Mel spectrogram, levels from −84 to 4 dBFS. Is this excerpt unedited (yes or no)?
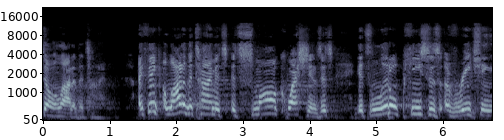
no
